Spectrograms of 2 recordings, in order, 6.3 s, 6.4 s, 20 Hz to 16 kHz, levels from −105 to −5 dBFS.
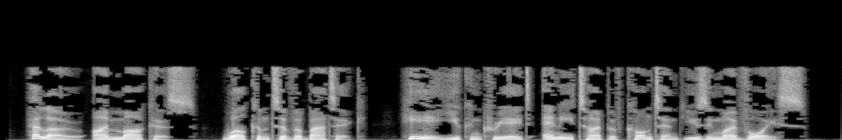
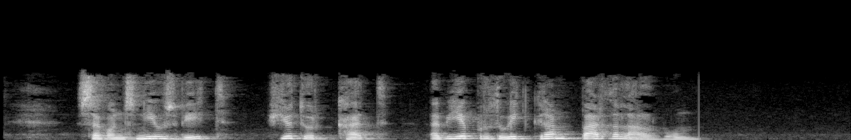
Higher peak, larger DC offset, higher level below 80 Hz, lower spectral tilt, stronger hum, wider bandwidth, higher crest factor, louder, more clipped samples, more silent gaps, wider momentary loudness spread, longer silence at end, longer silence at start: about the same, 0 dBFS vs -2 dBFS; neither; first, -40 dBFS vs -58 dBFS; about the same, -6 dB/octave vs -6 dB/octave; neither; first, 8.8 kHz vs 7.8 kHz; about the same, 16 dB vs 18 dB; about the same, -16 LUFS vs -18 LUFS; neither; neither; about the same, 10 LU vs 12 LU; second, 0.3 s vs 1.15 s; second, 0.2 s vs 0.6 s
